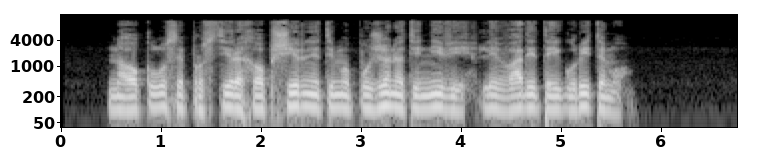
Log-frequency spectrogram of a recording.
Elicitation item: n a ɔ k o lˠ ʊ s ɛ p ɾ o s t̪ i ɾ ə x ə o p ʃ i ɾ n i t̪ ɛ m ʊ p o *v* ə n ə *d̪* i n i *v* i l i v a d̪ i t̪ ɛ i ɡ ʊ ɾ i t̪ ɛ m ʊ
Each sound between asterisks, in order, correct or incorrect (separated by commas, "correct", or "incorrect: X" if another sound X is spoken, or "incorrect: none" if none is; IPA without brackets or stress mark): incorrect: ʒ, incorrect: t̪, correct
